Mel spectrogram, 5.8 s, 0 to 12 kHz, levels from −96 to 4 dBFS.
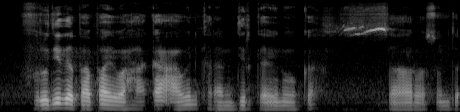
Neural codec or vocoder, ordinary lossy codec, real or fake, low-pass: vocoder, 44.1 kHz, 128 mel bands every 256 samples, BigVGAN v2; none; fake; 10.8 kHz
